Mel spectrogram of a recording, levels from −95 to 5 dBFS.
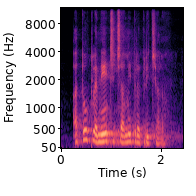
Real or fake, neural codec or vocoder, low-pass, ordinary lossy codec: fake; codec, 24 kHz, 3 kbps, HILCodec; none; none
